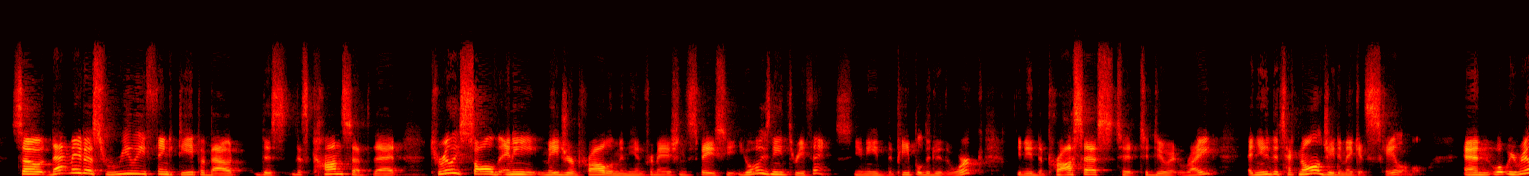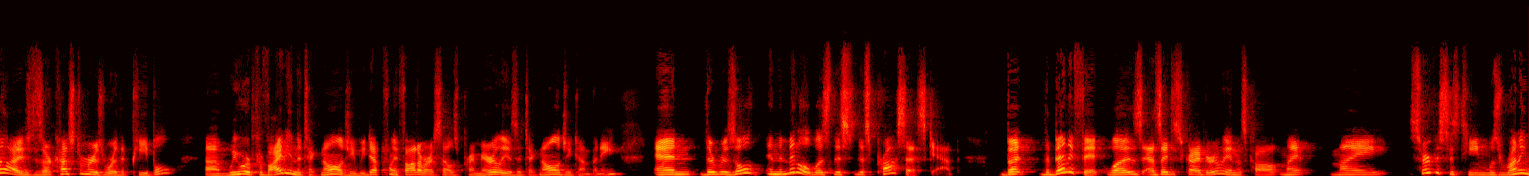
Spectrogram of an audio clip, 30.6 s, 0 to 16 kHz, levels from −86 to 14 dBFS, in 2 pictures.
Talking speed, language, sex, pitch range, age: 210 wpm, English, male, 160-210 Hz, 30-49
